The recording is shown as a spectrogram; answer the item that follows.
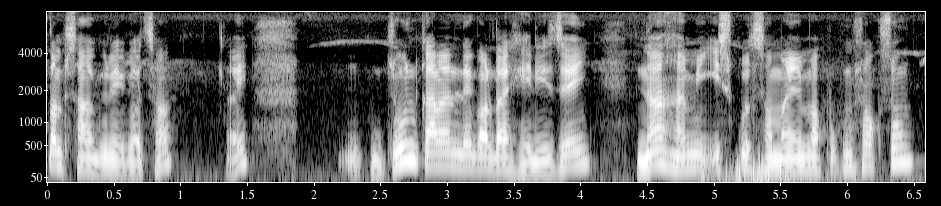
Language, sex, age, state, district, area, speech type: Nepali, male, 30-45, West Bengal, Kalimpong, rural, spontaneous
